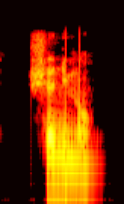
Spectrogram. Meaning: 1. hoarily 2. excellently
- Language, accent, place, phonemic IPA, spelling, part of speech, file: French, France, Lyon, /ʃə.ny.mɑ̃/, chenument, adverb, LL-Q150 (fra)-chenument.wav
